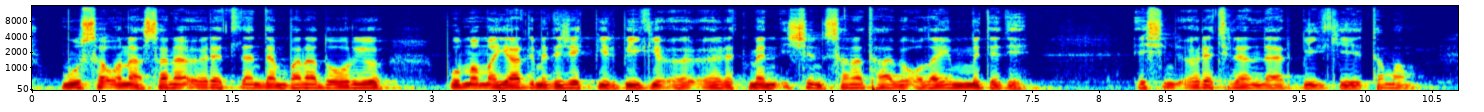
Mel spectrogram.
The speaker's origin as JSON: {"language": "Turkish", "region": "Erzurum", "country": "Turkey", "tie": "born or raised there", "said": "Erzurum'da doğdum, büyüdüm. Dindar bir çevre, değil mi? Annem Müslüman, babam Müslüman."}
